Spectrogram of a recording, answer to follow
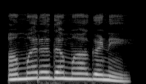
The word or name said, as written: ಅಮರದಮಾಗಣೆ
